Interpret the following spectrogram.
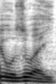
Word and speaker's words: OSO-AI: et directeur technique d'Osso comment on prononce ozo zo voilà j'ai tout faux j'ai faisit Oso e vous dites que c'est oosoï très bien vous êtes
